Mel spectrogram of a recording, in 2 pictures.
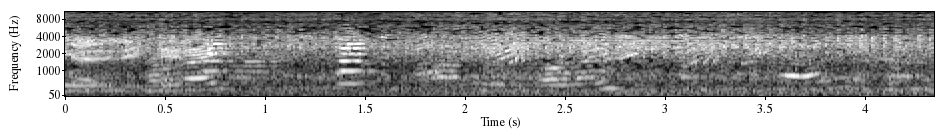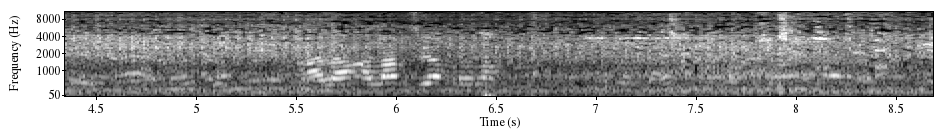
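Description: Road traffic with a short vehicle horn toot about a second and a half in, under people's voices.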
